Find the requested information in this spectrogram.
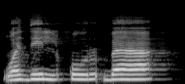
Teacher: دال کے مخرج پر خاص توجہ دینی ہے، زا کی طرح سختی سے نہیں پڑھنا، نرمی سے پڑھنا ہے۔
